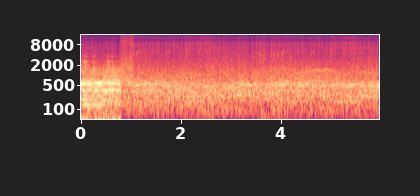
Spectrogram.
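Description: A helicopter hovers with its rotor thudding.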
